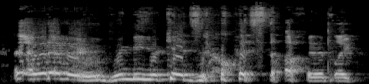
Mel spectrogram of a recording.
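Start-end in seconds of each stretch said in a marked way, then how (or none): 0.1-2.0 creepy, high-pitched tone. Acting out a man in a video: creepy Uncle Ernie type voice. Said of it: "like a creepy, ... Uncle Ernie type guy".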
